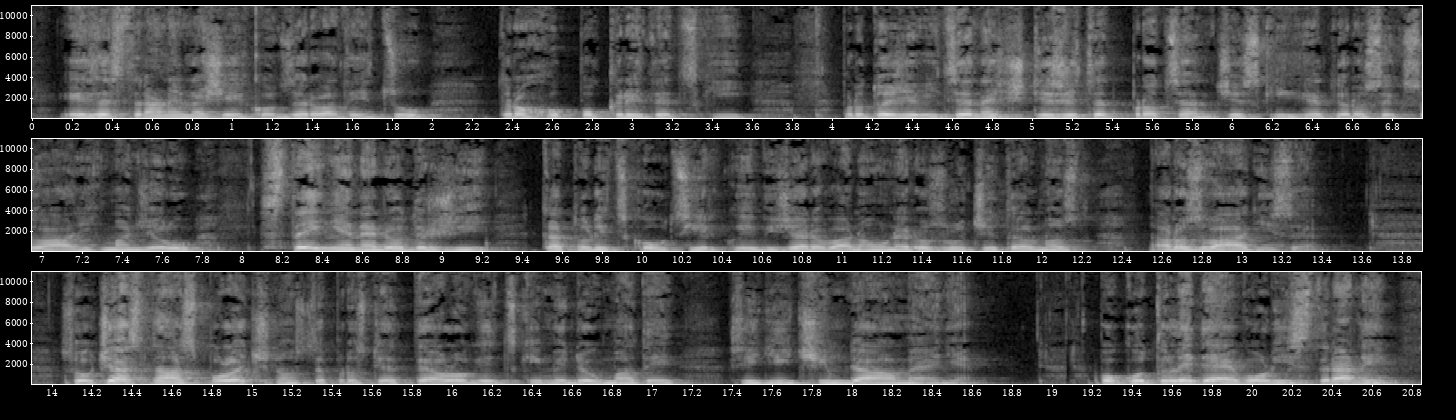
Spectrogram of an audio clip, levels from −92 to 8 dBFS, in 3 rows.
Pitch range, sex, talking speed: 105-125 Hz, male, 105 wpm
